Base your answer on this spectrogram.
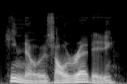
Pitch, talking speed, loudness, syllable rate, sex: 95 Hz, 140 wpm, -15 LUFS, 4.6 syllables/s, male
